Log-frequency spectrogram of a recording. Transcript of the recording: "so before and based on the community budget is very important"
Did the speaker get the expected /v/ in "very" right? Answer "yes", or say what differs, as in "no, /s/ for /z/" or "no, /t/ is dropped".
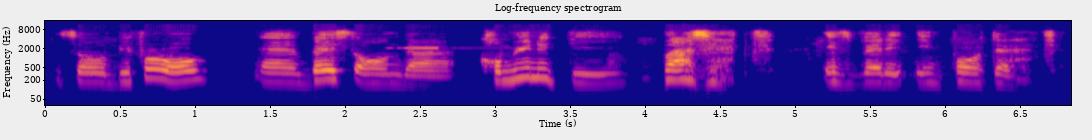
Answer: yes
